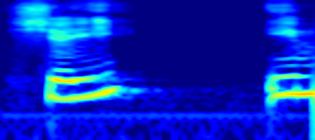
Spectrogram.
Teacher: تنوین ہے، اس کے بعد میم مشدد ہے، تنوین کو یعنی شیئن نہیں پڑھنا بلکہ شیئم پڑھیں گے میم کی آواز کے ساتھ ، شیئم، میم مشدد پر غنہ کریں گے، مما، یہاں پر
